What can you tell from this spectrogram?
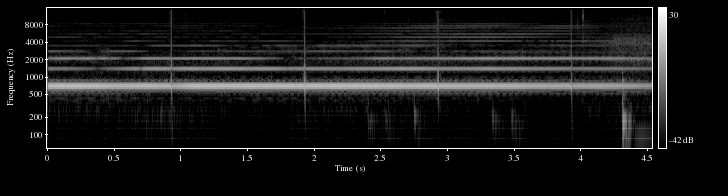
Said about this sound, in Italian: Le sirene hanno risuonato in Israele questa mattina per commemorare il secondo anniversario degli attacchi terroristici condotti da Hamas contro alcuni kibbutz e contro un festival musicale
